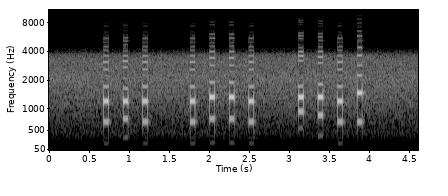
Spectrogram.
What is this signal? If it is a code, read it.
DTMF, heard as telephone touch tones, dialled by machine, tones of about 60 ms, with hum. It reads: 141 1551 0813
